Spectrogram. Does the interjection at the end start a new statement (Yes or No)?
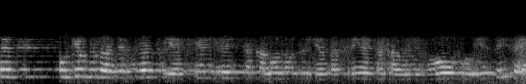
Yes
